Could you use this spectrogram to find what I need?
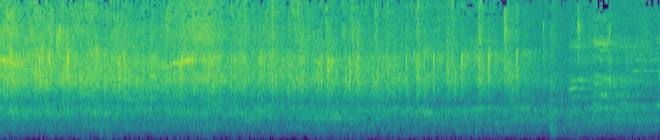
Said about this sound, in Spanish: Bueno, pues un fuerte aplauso para ellos, que lo han hecho fenomenal. Muchas gracias, chicas. Muchas gracias.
